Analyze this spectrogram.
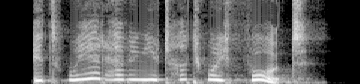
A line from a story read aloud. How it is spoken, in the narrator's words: Martin finally cried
